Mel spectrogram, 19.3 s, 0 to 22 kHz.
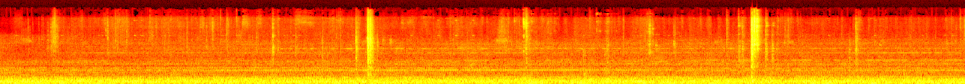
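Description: Ride noise inside a DB ICE 1 high-speed train on the move: a steady low rumble with a faint steady hum over it, and a sharp click twice, about seven and fifteen seconds in.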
